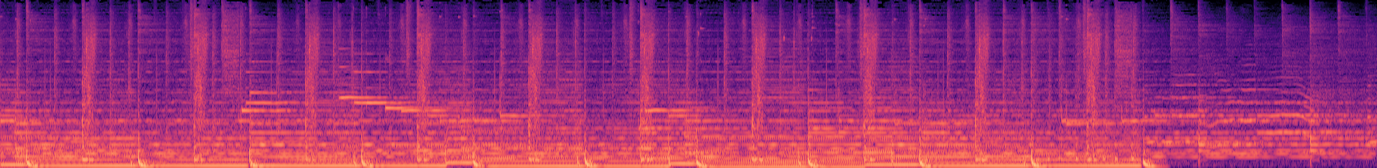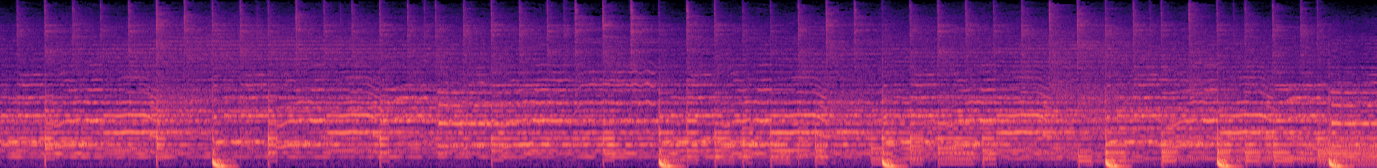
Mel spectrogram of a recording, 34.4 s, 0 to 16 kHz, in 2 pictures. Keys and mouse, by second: 1.2-3.7 shift+drag, 3.8-5.9 shift+drag, 6.4-15.0 shift+drag, 15.0-22.7 shift+drag, 23.0-24.5 shift+drag, 24.9-33.2 shift+drag, 33.2-34.4 shift+drag.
